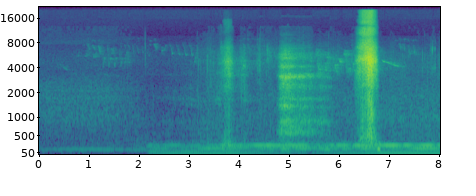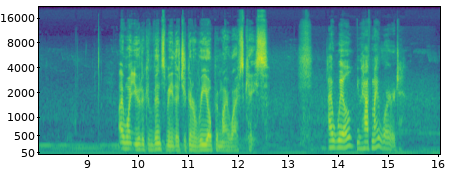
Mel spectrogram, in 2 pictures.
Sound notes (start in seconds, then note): 3.0 intense music begins; 4.6 Tom sniffles, sighs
